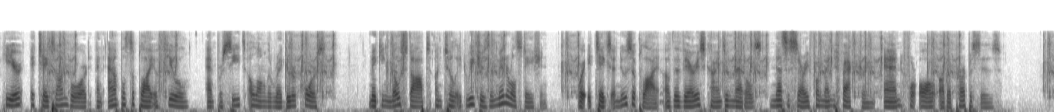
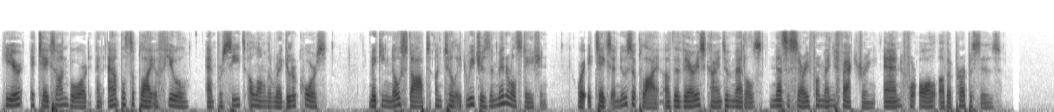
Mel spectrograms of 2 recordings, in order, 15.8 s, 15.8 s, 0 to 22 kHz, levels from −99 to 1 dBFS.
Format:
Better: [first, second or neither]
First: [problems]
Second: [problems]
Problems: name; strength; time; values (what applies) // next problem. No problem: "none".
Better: second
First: background sound (Camera); 13 dB below the speech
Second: none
